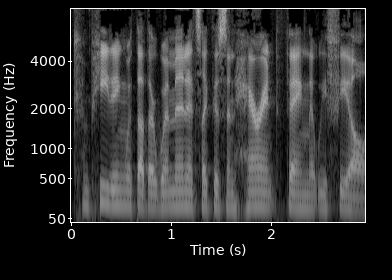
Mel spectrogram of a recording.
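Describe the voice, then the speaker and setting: A woman's normal speaking voice, fairly low in pitch with fairly even intonation, on a very clean recording with a silent background. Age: 30s. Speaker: podcaster and media personality. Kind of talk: casual chat. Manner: fast.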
